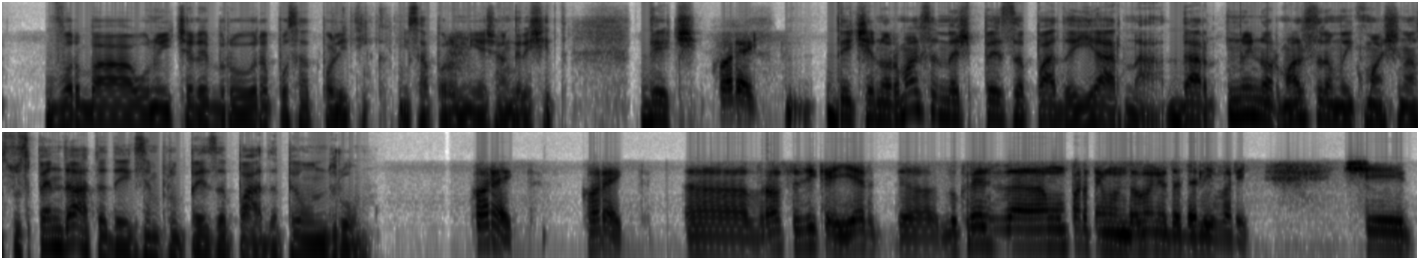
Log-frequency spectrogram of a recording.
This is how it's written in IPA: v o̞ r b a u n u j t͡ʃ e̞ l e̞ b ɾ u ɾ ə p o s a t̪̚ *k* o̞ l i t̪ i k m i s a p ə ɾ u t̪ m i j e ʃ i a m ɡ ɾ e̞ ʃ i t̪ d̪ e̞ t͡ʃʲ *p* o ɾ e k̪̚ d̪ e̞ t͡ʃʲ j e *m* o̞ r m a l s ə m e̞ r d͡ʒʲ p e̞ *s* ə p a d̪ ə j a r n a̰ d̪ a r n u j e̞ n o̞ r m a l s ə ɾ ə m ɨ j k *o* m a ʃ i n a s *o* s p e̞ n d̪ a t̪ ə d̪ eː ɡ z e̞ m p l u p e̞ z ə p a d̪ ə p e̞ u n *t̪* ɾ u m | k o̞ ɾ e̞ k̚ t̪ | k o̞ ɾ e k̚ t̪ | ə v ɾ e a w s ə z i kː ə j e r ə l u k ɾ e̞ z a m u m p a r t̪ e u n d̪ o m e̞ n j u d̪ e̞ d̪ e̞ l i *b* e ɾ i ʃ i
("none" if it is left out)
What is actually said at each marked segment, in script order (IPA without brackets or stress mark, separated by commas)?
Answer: p, k, n, z, u, u, d̪, v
